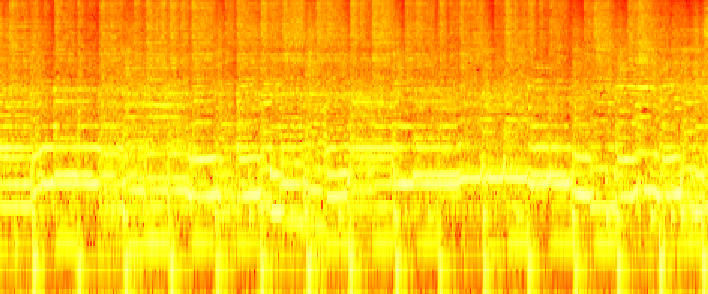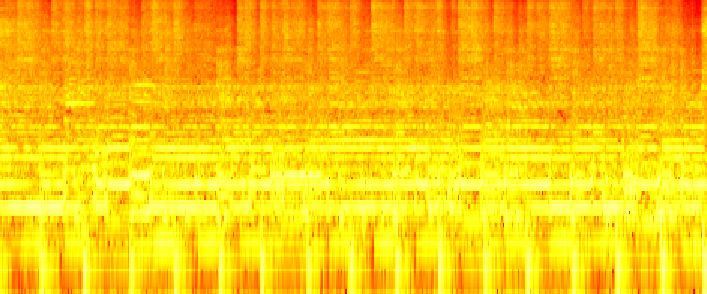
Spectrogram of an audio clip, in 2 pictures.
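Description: Live blues-rock band playing an instrumental passage with no singing: electric guitar and bass lines over a drum kit keeping a steady beat.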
